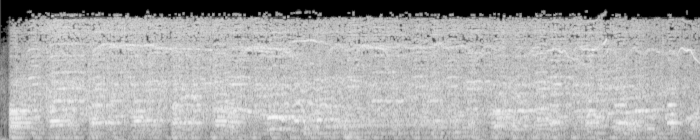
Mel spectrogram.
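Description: audience clapping and cheering

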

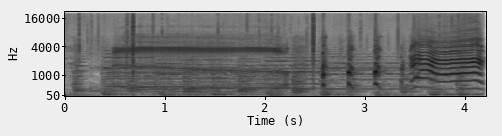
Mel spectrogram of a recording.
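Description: chicken clucking

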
